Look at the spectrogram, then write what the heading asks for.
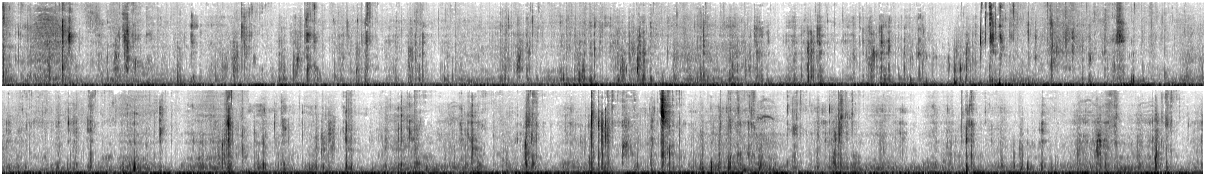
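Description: Close-up chewing and biting of a Burger King burger during a fast-food feast. Many soft crunchy bites and moist mastication sounds run in a steady, quiet stream, with no talking.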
